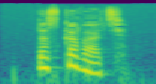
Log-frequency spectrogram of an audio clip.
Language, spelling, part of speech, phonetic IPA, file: Russian, тосковать, verb, [təskɐˈvatʲ], Ru-тосковать.ogg
- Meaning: 1. to be sad/melancholic 2. to be bored 3. to long, to pine, to miss, to have a nostalgia, to grieve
